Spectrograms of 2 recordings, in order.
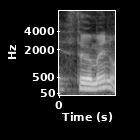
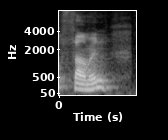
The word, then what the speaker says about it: Thummim: Urim or Urim, it can be pronounced differently, Thummim or Thummim.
